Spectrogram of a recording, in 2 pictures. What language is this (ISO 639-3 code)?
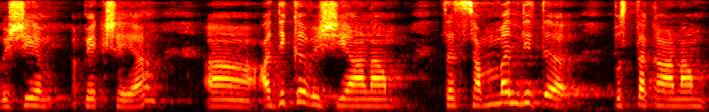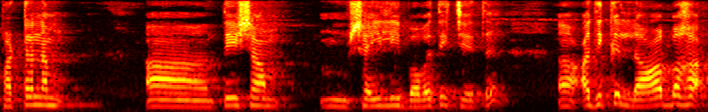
san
